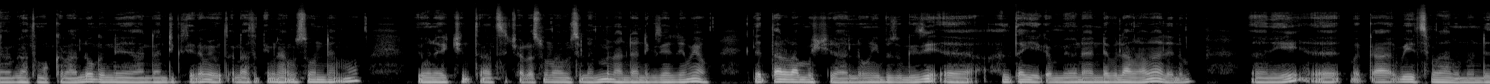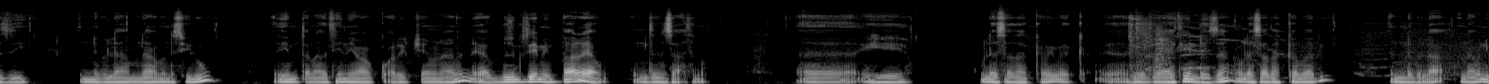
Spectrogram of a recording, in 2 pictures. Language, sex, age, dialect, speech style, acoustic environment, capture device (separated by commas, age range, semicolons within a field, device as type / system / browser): Amharic, male, 18-24, Ethiopia - Addis Ababa, stressed; happy, people talking, mobile / Linux / Chrome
